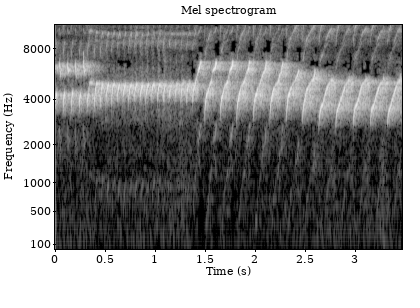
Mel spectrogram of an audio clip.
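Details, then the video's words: Belgian canary singing to rouse females for mating: a thin, very fast buzzy trill, then a steady series of louder rising chirps repeated about four times a second. "افضل تغريد كناري في العالم - Canário cantando para atrair fêmeas para a reprodução"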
